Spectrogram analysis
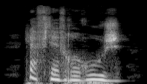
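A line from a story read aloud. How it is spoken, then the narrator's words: Breathed whisper. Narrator (French): souffla Aïfa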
